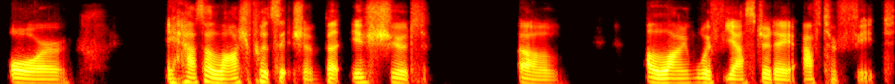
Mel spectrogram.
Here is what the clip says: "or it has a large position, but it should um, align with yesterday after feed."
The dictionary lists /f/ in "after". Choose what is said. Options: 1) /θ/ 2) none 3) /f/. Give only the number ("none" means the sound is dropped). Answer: 3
